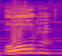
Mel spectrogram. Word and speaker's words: ओम: तरीका ये है कि आप अ का उच्चारण करेंगे और अपने मुंह को बंद करते जाएंगे। देखिए, तो मैंने उ और म का उच्चारण नहीं किया। ओके, तो ये करेक्ट तरीका है।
